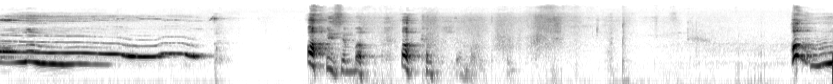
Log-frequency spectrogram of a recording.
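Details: Border Collie, a male pet, joining in when its owner howls: a steady, wavering howl fading out, followed by broken voice-like murmurs and short yips, then a fresh howl starting at the end.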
